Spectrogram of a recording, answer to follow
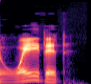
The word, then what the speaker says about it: waited: I waited for the bus yesterday. otra vez, porque el verbo wait en su forma básica termina en una T, si se pronuncia la E.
